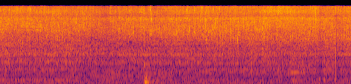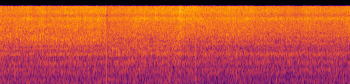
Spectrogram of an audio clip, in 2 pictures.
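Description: Chicken pieces sizzling steadily in hot oil and soy sauce in a stainless steel pot. A sharp knock comes about two seconds in, with a few lighter clicks after it.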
